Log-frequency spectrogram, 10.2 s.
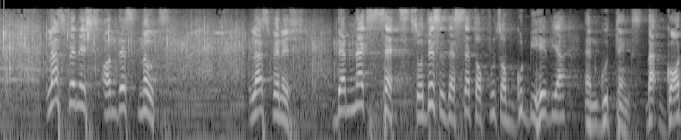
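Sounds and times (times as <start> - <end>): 
audience clapping: 0.0 - 7.2
speech: 0.7 - 2.7, 3.7 - 10.2.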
